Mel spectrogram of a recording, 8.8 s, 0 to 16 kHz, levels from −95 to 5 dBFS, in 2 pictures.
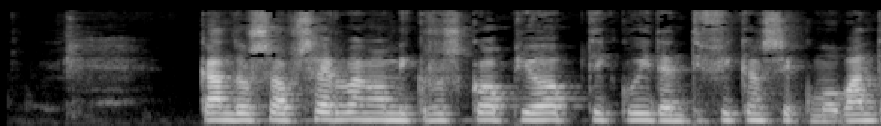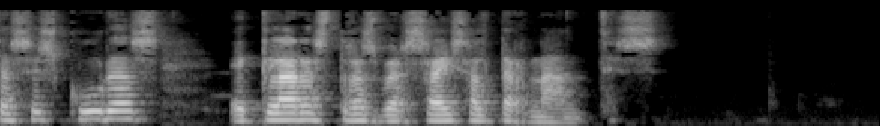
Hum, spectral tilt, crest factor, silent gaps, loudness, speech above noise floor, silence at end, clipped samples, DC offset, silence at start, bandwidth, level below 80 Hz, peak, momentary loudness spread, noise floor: none; -4 dB/octave; 22 dB; none; -22 LUFS; 56 dB; 1.15 s; under 0.1%; under 0.1%; 0.35 s; 11.5 kHz; -68 dBFS; 0 dBFS; 14 LU; -79 dBFS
